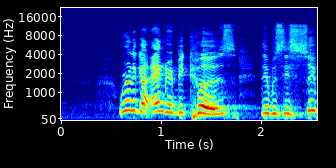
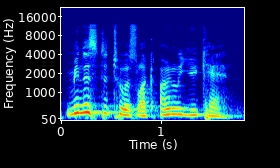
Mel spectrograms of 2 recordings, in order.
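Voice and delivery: hushed prayer amen; 2 semitones lower, 3 dB quieter than usual. Real, not acted. Closing prayer.

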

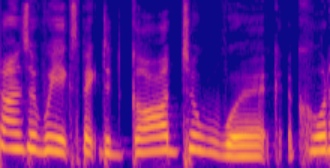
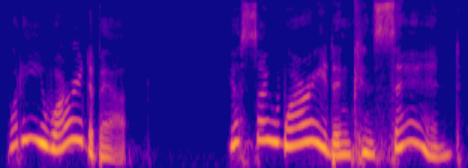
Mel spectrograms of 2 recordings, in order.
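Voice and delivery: gently questioning Jesus; 8 semitones higher than usual. Acted. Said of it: "he instead flips it and says".

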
